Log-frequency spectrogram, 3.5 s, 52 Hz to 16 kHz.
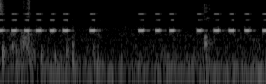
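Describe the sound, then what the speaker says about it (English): A kitchen timer chirps through a run of short, evenly spaced high beeps in two bursts with a brief pause between, close and clear over a quiet kitchen hum while bread bakes in the oven. "Now I'm going to set my timer for 60 minutes."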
